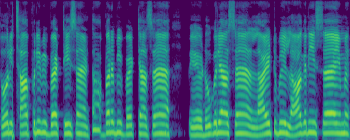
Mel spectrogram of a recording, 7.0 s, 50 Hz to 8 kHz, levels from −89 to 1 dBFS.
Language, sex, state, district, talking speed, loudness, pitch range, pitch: Marwari, male, Rajasthan, Churu, 160 wpm, -17 LUFS, 185-210 Hz, 200 Hz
